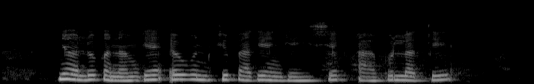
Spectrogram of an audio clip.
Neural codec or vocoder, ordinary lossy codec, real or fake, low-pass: none; none; real; 7.2 kHz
